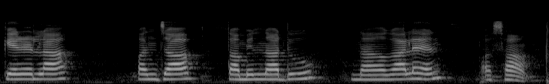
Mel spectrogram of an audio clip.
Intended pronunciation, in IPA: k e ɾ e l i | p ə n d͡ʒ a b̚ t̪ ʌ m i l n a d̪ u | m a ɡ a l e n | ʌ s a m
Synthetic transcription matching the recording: k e ɾ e l a | p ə n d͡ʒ a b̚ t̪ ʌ m i l n a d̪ u | n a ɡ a l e n | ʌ s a m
